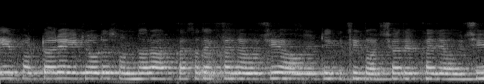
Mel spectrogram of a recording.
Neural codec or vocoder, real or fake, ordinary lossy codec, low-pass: none; real; none; 7.2 kHz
